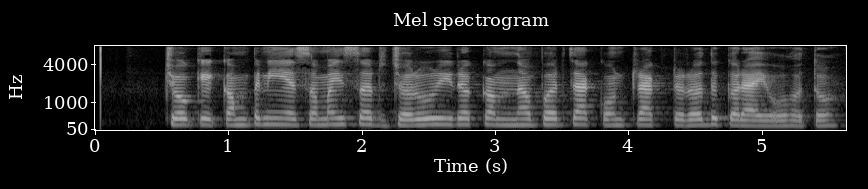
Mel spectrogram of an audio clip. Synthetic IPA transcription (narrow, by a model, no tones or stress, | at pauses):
d͡ʒokekəmpniesəməjsəɾd͡ʒəɾuɾiɾəkəmnəbʱəɾt̪akɔɳʈɾak̚ʈɾəd̪kəɾajoɦət̪o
